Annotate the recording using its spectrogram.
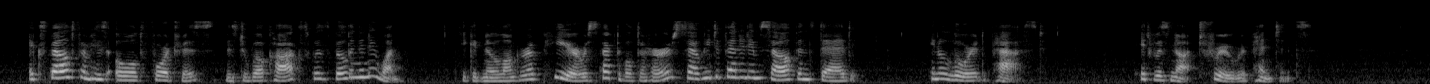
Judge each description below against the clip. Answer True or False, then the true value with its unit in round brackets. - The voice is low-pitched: False (210 Hz)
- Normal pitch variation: False (8.2 semitones)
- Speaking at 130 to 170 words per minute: True (145 wpm)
